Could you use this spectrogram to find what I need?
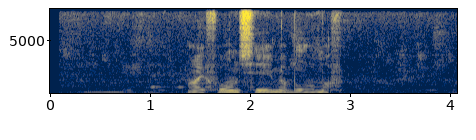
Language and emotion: Russian, neutral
